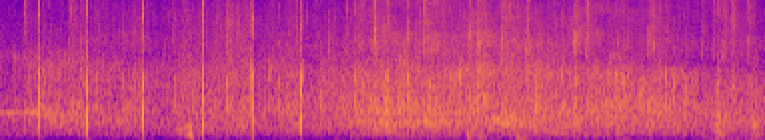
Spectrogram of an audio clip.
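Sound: audience clapping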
